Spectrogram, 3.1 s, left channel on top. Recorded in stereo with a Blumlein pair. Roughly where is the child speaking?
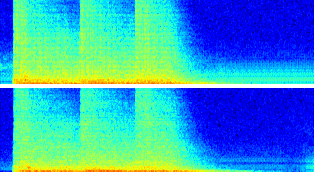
No child speaking in this recording.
